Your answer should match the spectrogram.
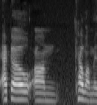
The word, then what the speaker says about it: Echo Kellum: We have Echo Kellum is how you pronounce his last name, right? – Yeah, I don't want to butcher it.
